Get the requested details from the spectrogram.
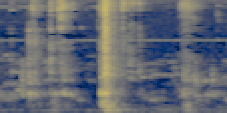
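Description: A plug clicks into a wall socket.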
